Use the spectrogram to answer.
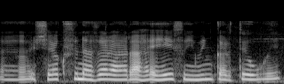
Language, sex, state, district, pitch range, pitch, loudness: Hindi, female, Madhya Pradesh, Bhopal, 215-235 Hz, 225 Hz, -17 LUFS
